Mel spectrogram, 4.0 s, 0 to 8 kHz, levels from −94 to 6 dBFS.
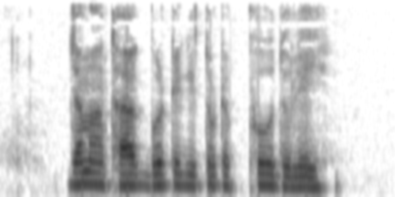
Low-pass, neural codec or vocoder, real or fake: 7.2 kHz; none; real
